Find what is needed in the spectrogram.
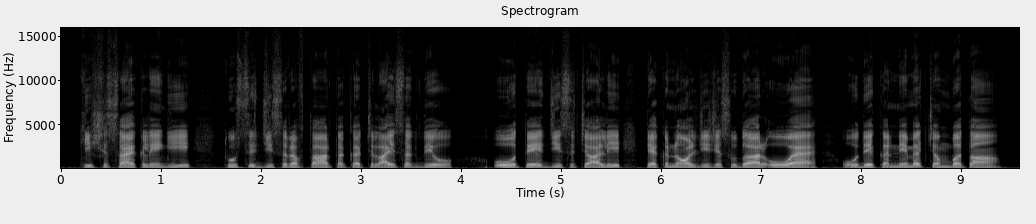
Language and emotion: Dogri, surprised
